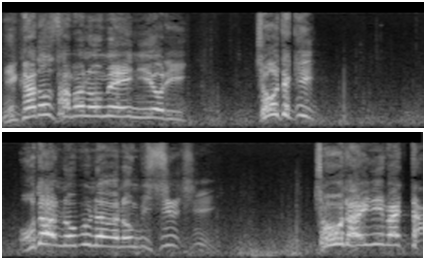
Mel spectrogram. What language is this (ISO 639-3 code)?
jpn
